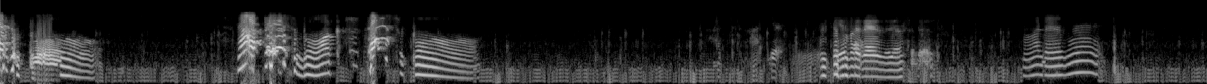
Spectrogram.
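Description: Young girls sing in high, loud bursts close to a microphone.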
